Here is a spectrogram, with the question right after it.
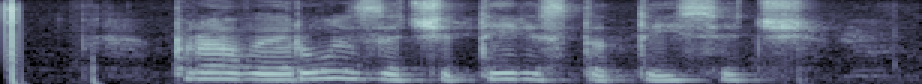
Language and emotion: Russian, neutral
